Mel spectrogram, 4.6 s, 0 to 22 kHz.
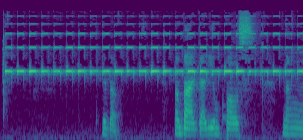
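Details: Home-use picosecond blue laser pen at intensity one, frequency switched between 1 (highest) and 9 (lowest); steady high-pitched beeping at about 110 per minute, each tone marking a laser pulse, with background music.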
